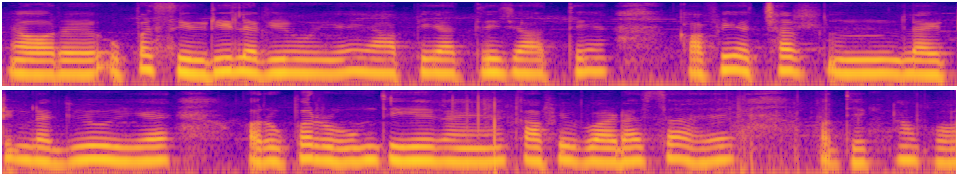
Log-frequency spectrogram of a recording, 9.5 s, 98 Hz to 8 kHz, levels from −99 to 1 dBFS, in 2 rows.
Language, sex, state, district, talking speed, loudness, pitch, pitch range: Hindi, female, Maharashtra, Nagpur, 180 wpm, -18 LUFS, 200 Hz, 195-210 Hz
